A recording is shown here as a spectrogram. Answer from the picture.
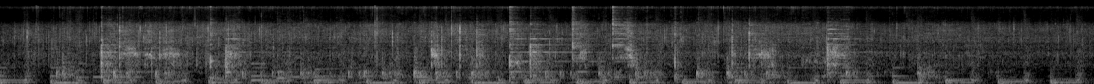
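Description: Metal spatula scraping and stirring sliced onions and chopped green capsicum around a metal kadai, with repeated clinks against the pan, while the vegetables sizzle in hot oil.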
